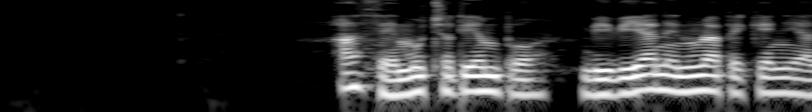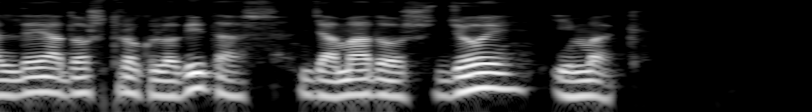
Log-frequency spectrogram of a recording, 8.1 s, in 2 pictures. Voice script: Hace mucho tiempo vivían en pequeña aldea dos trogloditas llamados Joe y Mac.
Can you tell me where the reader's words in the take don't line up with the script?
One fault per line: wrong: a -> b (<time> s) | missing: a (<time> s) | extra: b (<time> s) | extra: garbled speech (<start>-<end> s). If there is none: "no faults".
extra: una (3.4 s)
